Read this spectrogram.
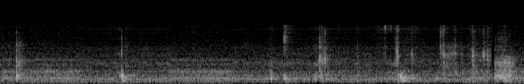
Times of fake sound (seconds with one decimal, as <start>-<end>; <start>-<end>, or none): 0.8-1.7; 2.3-4.7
